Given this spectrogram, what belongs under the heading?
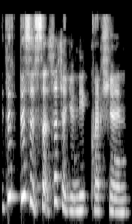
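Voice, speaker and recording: A middle-aged woman from Hong Kong, a feng shui consultant answering interview questions in a halting way, with many fillers and restarts. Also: on the high side, very animated.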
